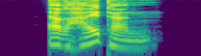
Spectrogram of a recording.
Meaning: 1. to amuse 2. to cheer up
- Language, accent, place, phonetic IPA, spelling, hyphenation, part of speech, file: German, Germany, Berlin, [ɛɐ̯ˈhaɪ̯tɐn], erheitern, er‧hei‧tern, verb, De-erheitern.ogg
